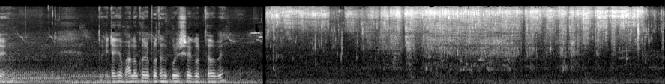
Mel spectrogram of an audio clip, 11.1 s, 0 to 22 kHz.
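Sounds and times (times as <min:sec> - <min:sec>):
water trickling and splashing: 0:04.4 - 0:11.0.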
